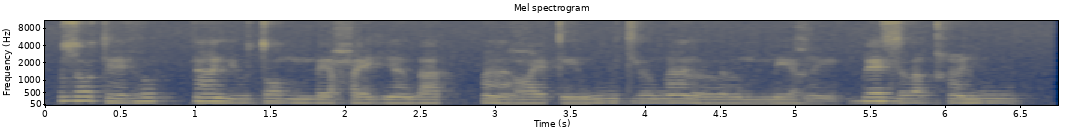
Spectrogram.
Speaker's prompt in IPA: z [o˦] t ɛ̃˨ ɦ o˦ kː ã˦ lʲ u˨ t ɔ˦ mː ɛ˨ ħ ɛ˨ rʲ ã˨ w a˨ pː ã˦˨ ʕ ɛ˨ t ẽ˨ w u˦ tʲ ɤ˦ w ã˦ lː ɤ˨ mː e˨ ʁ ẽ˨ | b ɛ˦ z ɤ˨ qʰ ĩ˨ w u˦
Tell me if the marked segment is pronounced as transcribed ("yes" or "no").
no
